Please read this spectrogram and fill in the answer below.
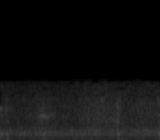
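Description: Quiet, steady background noise with no distinct events.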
